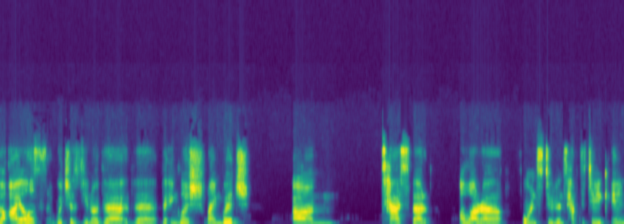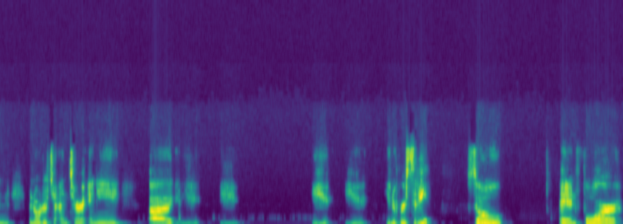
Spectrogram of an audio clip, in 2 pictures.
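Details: Adult woman who stutters and is a speech-language pathologist, with silent blocks when younger and later fillers, and past covert stuttering periods; here part-word and whole-word repetitions, showing stuttering.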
